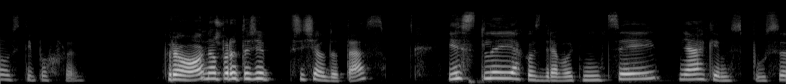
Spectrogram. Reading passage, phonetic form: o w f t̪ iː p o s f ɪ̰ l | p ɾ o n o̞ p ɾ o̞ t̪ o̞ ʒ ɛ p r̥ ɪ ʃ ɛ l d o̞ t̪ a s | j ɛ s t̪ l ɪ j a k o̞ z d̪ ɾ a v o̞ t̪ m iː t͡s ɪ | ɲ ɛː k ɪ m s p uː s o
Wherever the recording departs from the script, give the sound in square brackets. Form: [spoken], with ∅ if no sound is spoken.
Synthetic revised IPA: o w [s] t̪ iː p o [x] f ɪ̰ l | p ɾ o n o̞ p ɾ o̞ t̪ o̞ ʒ ɛ p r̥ ɪ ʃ ɛ l d o̞ t̪ a s | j ɛ s t̪ l ɪ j a k o̞ z d̪ ɾ a v o̞ t̪ [ɲ] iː t͡s ɪ | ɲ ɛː k ɪ m s p uː s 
